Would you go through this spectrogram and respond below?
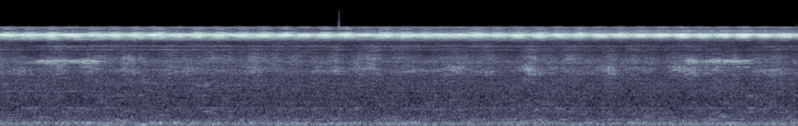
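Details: Night chorus of crickets, an unbroken piercing trill held at one high pitch. Short, quieter buzzy phrases rise and fade beneath it now and then.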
